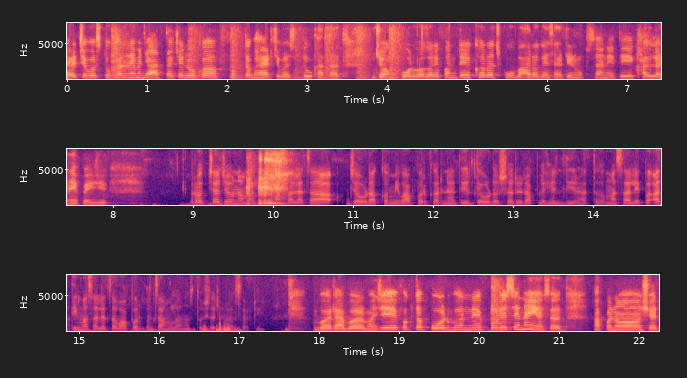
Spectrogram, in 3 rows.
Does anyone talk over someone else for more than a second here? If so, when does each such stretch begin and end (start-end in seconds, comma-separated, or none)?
none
